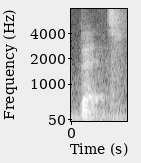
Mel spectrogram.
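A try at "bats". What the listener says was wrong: bat 치치 해봐 치치치 아 치가 안 되는구나 혀가 왜 튀어나옵니까 그냥 치 하면 되는데 혀를 꼭 혀가 왜 혀가 그냥 이 한 상태에서 이 뒤쪽을 톡 치면서 치 혀가 왜 밖으로 나와요? 혀가 나오면 안 돼요. 이 한 상태를 해야 되니까 치 bat 그래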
